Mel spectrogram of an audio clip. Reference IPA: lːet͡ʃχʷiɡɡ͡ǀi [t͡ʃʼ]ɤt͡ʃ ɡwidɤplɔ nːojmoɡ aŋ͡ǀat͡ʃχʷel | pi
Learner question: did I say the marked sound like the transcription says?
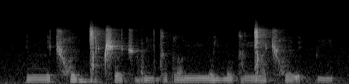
yes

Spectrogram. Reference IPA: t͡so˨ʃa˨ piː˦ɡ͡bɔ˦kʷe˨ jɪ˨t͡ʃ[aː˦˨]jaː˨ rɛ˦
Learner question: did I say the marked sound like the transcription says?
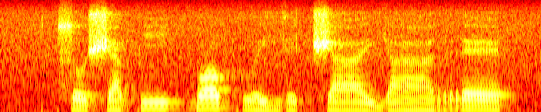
no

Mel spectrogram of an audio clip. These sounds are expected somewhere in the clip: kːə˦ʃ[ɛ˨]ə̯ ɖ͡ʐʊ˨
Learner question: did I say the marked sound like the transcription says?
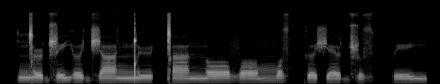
yes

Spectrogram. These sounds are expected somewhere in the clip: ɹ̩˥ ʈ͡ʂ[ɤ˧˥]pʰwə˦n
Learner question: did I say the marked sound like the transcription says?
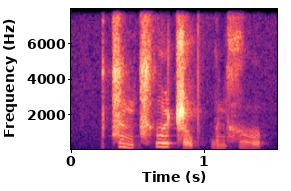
no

